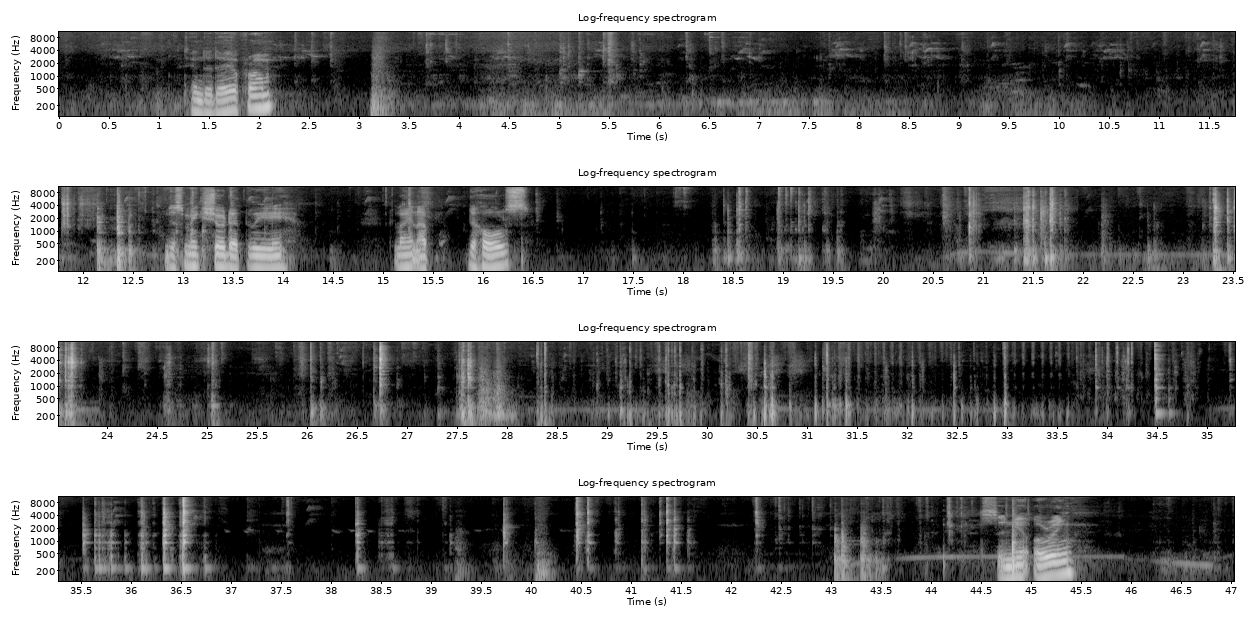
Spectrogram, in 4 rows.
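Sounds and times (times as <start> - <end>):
small parts clicking and tapping: 25.9 - 36.9, 39.7 - 44.5.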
